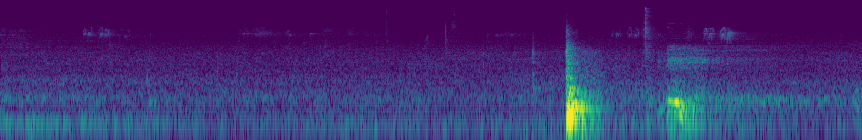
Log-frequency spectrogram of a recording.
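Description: A man drinking from a can, quiet at first. A little past halfway there is a sudden loud knock, and about a second later a short voiced "mm" as he tastes the drink.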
